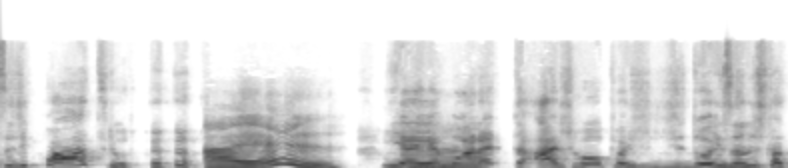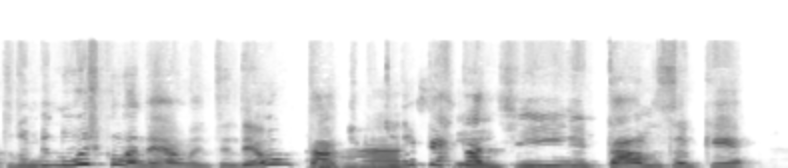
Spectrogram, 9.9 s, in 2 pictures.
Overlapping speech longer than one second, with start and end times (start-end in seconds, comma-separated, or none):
6.8-8.1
